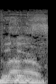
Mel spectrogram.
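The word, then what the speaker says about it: Blough: was David Blau. And David Blau. – His run rhymes with cow.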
